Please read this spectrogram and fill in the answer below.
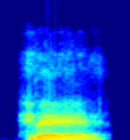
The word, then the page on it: hare: Indian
